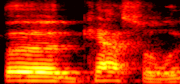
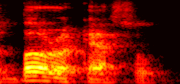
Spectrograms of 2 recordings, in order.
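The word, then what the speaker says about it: Burgh Castle: Well, we got Borough Castle round here, which is spelt B-U-R-G-H, but it's pronounced Borough. Yeah, you have as well, Micky. I know that. That caught me out. A lot of people say Berg Castle. It's not. It's Borough Castle.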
